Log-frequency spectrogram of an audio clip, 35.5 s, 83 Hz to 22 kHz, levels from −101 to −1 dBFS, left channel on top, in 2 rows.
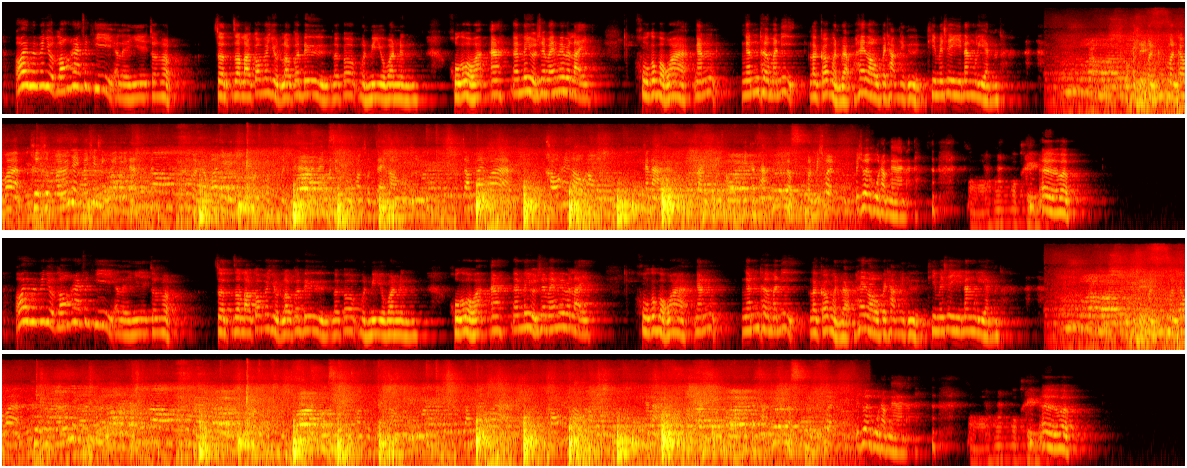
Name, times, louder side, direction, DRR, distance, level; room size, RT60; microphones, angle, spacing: voice 1, 0.2-2.6 3.2-8.9 9.5-10.8 11.1-15.1 15.5-15.6 17.0-24.2 24.7-25.5 25.9-27.0 27.4-27.8 28.1-32.0 33.1-33.8, left 3 dB, 55° left, 7 dB, 1.1 m, -38 dB
sound 1, 15.9-30.6, right 1 dB, 20° right, 0.8 m, -31 dB
voice 2, 16.3-17.3 17.9-19.2 20.4-20.8 24.5-24.7 24.9-25.0 32.2-33.3, left 1 dB, 30° left, 3 dB, 1.8 m, -45 dB
19.0 x 13.0 x 3.8 m, 0.81 s
head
